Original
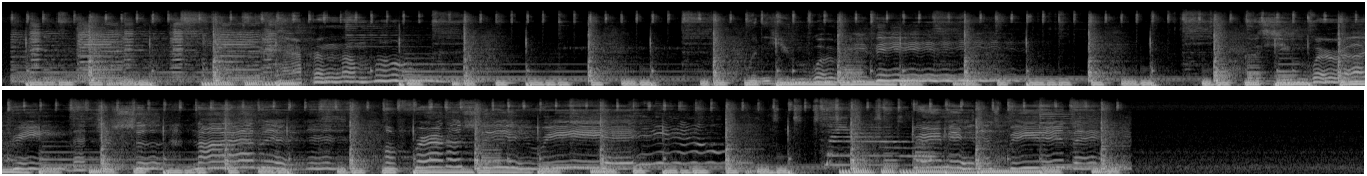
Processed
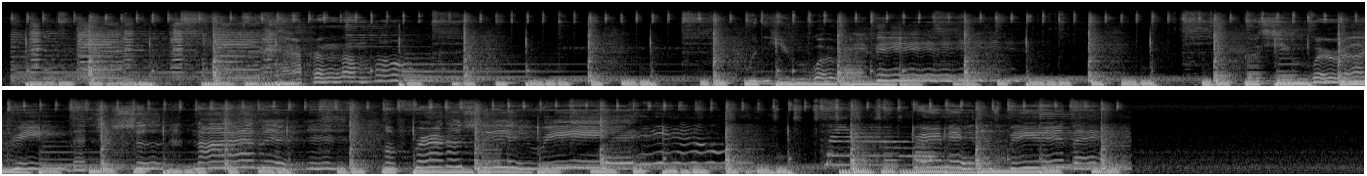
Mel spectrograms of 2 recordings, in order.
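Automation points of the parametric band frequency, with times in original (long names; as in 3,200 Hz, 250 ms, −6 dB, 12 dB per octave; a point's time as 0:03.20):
parametric band −12.5 dB 0.4 octaves
0:05.03 240 Hz
0:05.71 730 Hz
0:07.29 730 Hz
0:07.94 210 Hz
0:09.78 210 Hz
0:10.19 740 Hz
0:19.26 740 Hz
0:20.04 4,600 Hz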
